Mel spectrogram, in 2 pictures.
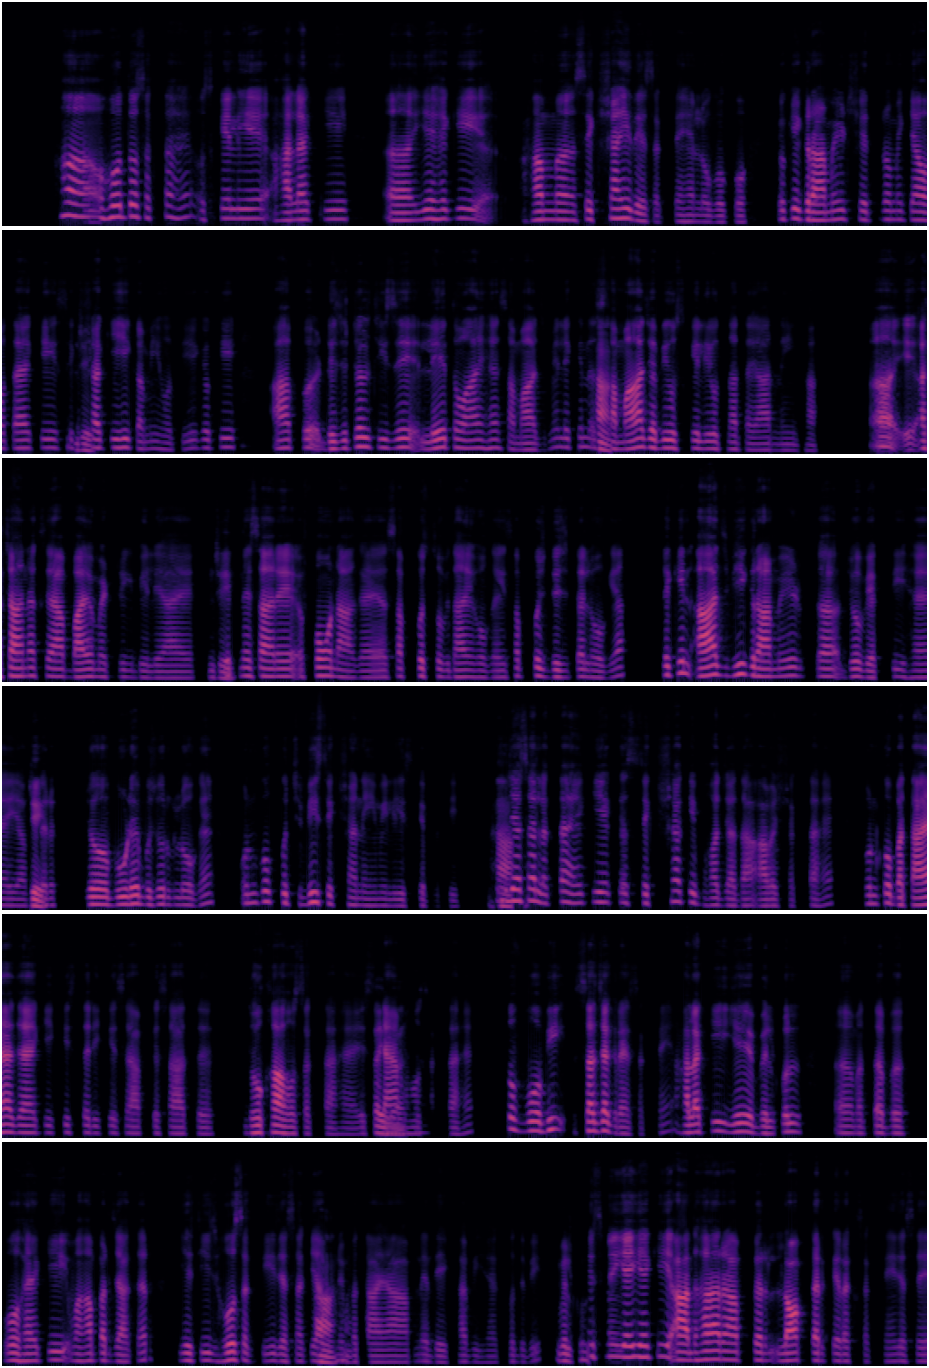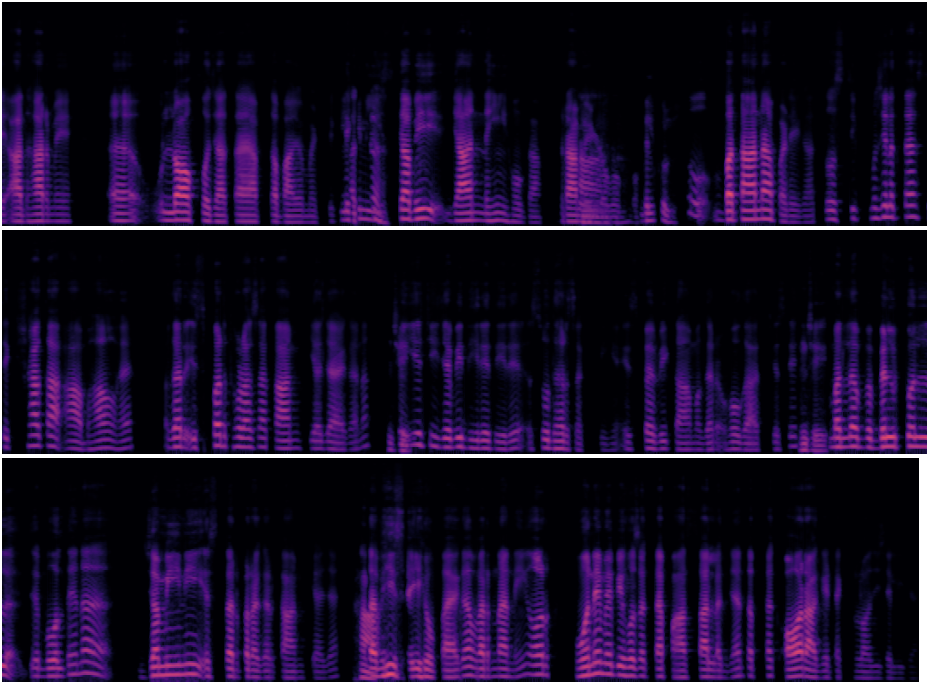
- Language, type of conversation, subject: Hindi, podcast, पासवर्ड और ऑनलाइन सुरक्षा के लिए आपकी आदतें क्या हैं?
- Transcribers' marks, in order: in English: "डिजिटल"; in English: "बायोमेट्रिक"; in English: "डिजिटल"; in English: "स्कैम"; in English: "लॉक"; in English: "लॉक"; in English: "बायोमेट्रिक"; unintelligible speech; in English: "टेक्नोलॉज़ी"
